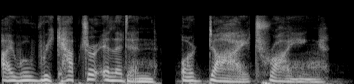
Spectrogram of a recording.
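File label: pissed, English; Maiev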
